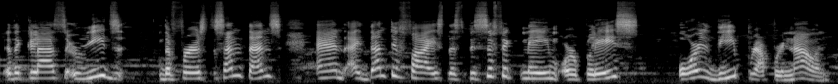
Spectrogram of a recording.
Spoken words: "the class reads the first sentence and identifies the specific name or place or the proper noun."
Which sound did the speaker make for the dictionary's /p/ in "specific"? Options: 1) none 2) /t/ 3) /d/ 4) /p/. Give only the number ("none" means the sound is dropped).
4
